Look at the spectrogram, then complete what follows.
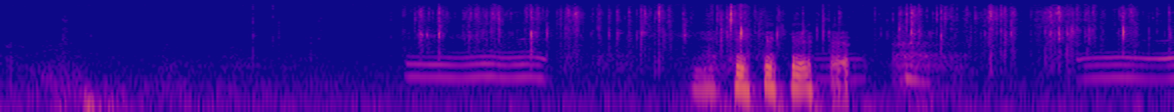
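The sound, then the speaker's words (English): Toy keys on a small ring rattle and jangle in quick, irregular shakes, a bright clattery burst that continues for several seconds while a small child coos and vocalizes over it. “Those are like little rattles, huh? They're fun to shake.”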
